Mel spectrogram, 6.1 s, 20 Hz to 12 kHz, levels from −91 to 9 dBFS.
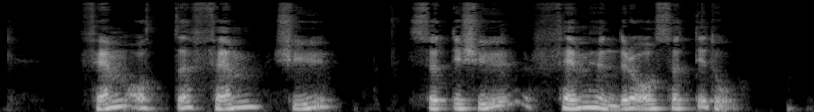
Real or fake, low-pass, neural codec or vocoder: real; 10.8 kHz; none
